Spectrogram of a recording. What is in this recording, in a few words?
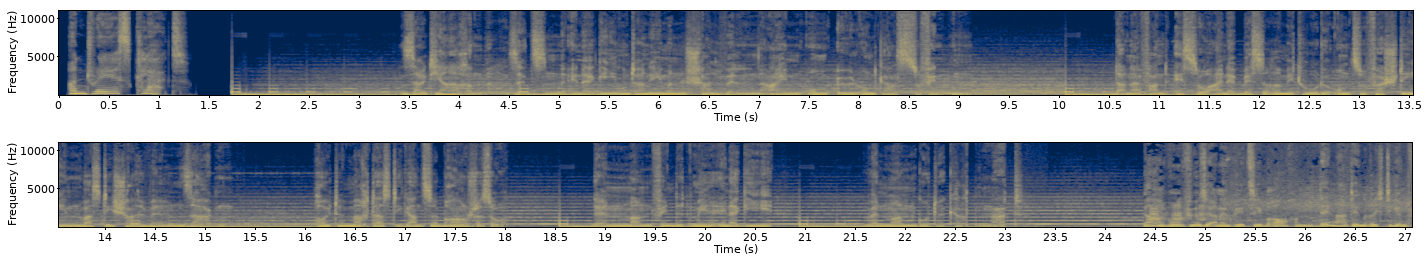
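german commercial corporate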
